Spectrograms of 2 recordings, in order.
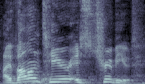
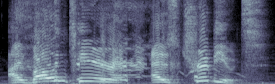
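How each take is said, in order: First: The phrase is said at a softer volume. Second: The phrase is said at a louder volume.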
